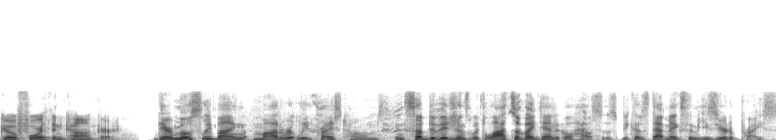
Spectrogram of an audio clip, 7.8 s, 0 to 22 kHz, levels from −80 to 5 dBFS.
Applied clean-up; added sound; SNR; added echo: neural mask model Resemble Enhance denoiser.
